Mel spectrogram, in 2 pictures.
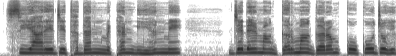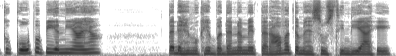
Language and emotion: Sindhi, happy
